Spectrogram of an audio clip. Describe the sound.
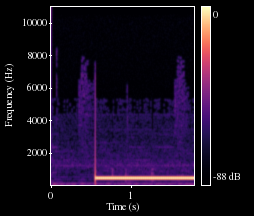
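A telephone dial tone while placing a call: a sharp click, then a loud, steady, unbroken mid-pitched tone holding to the end over a low hum.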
